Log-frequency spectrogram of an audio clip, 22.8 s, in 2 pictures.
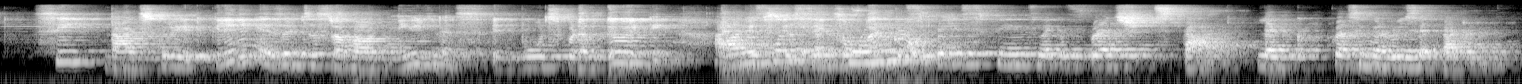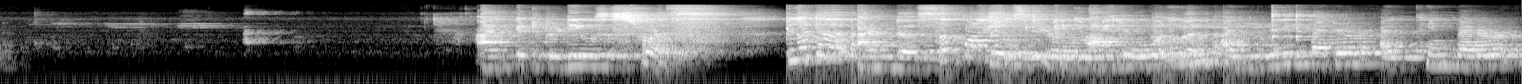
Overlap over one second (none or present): present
